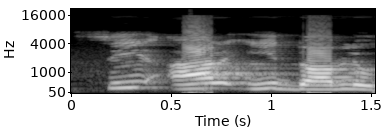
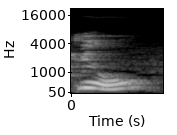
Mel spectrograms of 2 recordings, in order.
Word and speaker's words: crew: town so crewman means c r e w this is pronounced as crew not q this this the simple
